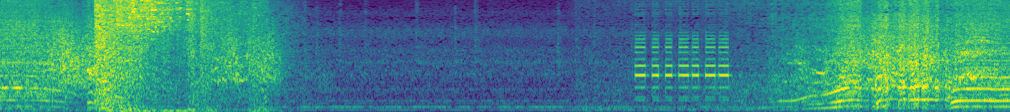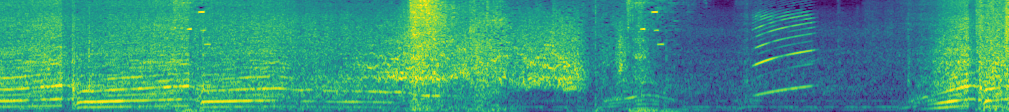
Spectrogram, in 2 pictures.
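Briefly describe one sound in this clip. A car engine revs high and roars through gear changes.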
